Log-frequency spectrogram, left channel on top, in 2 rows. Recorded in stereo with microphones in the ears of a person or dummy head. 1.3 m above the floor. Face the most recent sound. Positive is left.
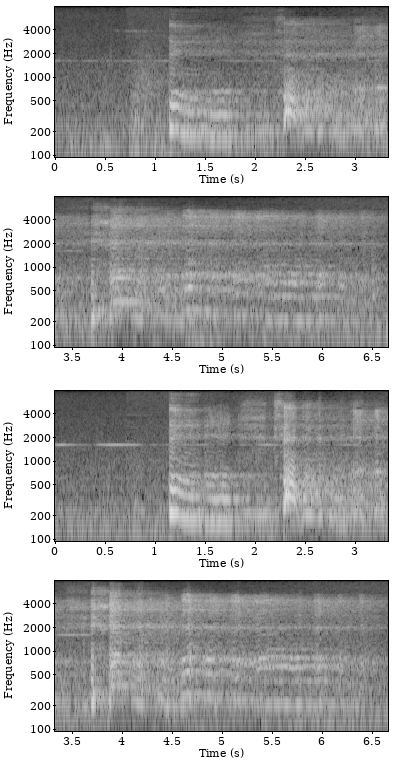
turn(degrees=-85)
